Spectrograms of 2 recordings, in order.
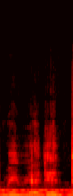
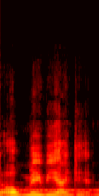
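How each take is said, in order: First: Softer, trailing reassurance of "maybe I did"; soft comforting. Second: Said in the usual way. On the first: Retold or imitated. Mom soothes her scared son, softly and reassuringly. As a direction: ease him down gently, letting it fade. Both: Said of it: "to, like, comfort him".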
